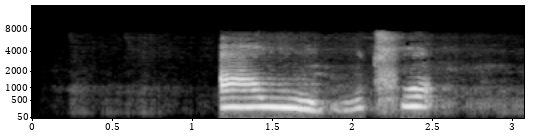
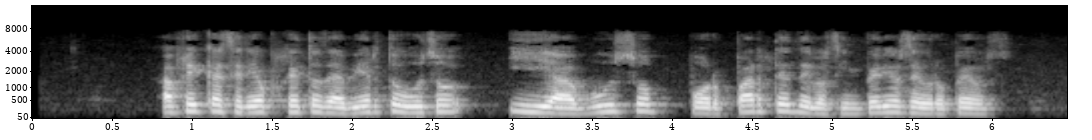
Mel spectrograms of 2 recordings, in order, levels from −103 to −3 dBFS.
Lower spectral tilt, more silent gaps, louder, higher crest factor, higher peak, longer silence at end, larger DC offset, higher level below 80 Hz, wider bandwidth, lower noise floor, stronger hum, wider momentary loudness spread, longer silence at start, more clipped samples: second, -4.5 dB/octave vs -8 dB/octave; neither; about the same, -18 LUFS vs -17 LUFS; about the same, 16 dB vs 16 dB; about the same, -4 dBFS vs -2 dBFS; first, 0.6 s vs 0.45 s; neither; second, -70 dBFS vs -60 dBFS; about the same, 7.6 kHz vs 7.4 kHz; about the same, -71 dBFS vs -69 dBFS; neither; first, 12 LU vs 7 LU; first, 1.15 s vs 0.8 s; neither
